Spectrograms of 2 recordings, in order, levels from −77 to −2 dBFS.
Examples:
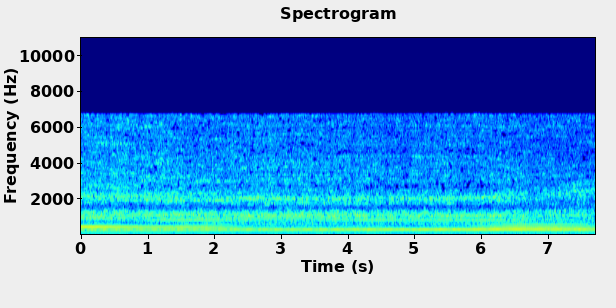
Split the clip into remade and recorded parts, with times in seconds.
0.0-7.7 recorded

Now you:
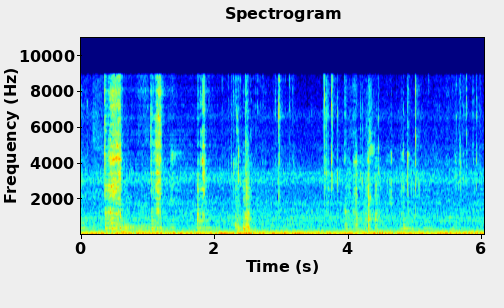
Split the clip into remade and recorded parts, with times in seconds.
0.0-0.5 recorded; 0.5-2.1 remade; 2.1-6.1 recorded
